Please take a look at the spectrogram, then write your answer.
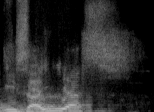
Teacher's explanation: en secuencia abierta cerrada abierta la mayor fuerza de voz recae en la cerrada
